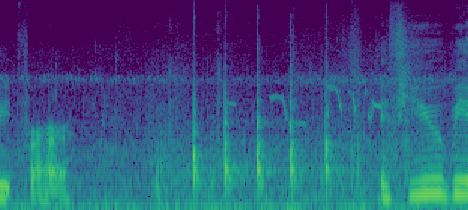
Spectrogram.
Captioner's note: knocking at door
